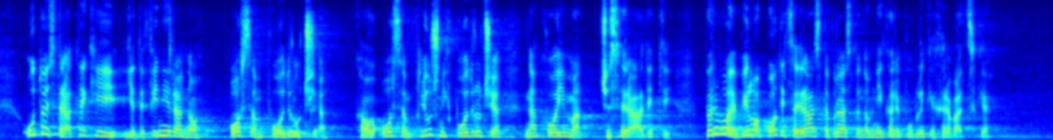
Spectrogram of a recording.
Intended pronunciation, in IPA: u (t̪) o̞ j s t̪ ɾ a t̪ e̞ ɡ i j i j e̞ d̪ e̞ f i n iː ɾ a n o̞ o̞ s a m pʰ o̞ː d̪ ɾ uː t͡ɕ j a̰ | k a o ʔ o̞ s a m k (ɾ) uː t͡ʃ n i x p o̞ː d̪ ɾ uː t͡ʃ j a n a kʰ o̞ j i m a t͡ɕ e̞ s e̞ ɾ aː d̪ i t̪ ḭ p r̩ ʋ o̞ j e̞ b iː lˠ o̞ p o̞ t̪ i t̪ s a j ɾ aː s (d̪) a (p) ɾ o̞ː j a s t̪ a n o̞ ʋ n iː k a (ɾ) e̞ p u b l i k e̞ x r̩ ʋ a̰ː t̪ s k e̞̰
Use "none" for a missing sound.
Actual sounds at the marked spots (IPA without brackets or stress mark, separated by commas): t̪, ʎ, t̪, b, ɾ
